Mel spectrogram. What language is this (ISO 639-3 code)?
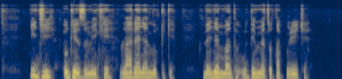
ibo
